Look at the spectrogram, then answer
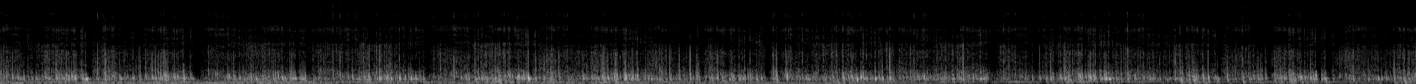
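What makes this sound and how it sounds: Fingertips and short nails scratch and rub with fast motion across a gray textured pile carpet on the floor. The result is a dense, continuous, muffled rustling and scraping, concentrated in the low-mids with little brightness and steady loudness throughout.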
